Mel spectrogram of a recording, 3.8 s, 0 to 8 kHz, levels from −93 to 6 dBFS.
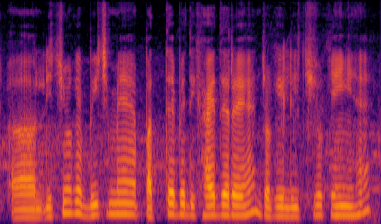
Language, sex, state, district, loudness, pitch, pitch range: Hindi, male, Jharkhand, Ranchi, -21 LUFS, 130 Hz, 115-145 Hz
